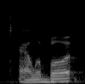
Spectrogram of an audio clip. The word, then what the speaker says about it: Talibot: Talibot rhymes with halibut.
